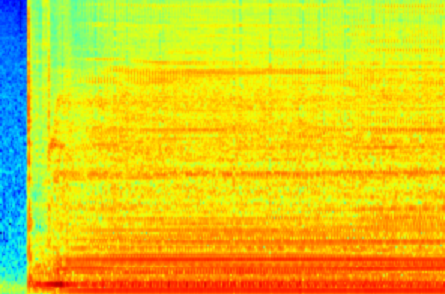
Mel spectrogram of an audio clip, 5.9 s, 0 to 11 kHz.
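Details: New Ingersoll Rand 5 hp single-stage twin-cylinder 60-gallon air compressor for a CNC plasma air system, restarted at about 50 psi tank pressure: motor kicks on sharply, then a steady even pumping drone, no knocks or rattles; healthy filling.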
